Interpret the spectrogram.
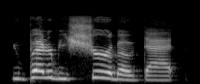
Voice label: Better Be Sure, 1 boy, 11 yrs; Talking

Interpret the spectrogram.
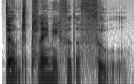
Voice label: Evil Voice "Dont Play Me"; recorded voice

